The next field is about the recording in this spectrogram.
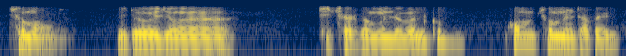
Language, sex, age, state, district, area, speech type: Bodo, male, 60+, Assam, Udalguri, urban, conversation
